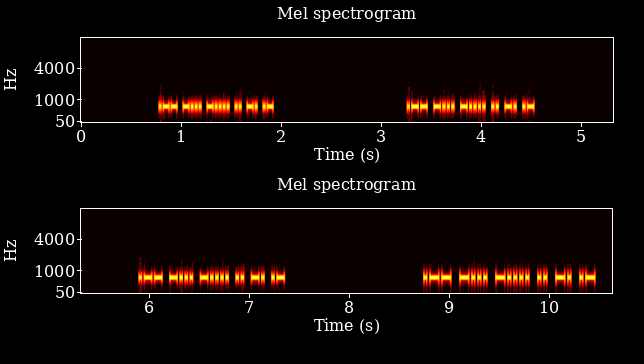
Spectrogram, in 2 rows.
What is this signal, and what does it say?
Morse code, heard as a keyed tone, about 52 wpm, 700 Hz. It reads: WB6INA WB6INA WB6INA WB6INA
